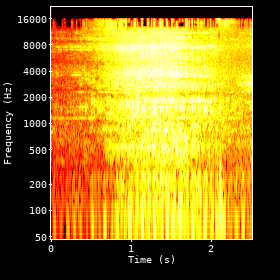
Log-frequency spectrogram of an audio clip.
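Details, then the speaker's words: Honda Vario 150 at idle: dull, regular knocking deep in the middle of the crankcase, sharpening as revs climb and clearest around 2000–2200 rpm. Suspected from oil starvation or incorrect reassembly of the oil pump path. Engine knock. "Intinya kita analis dulu untuk suaranya jenengan perhatikan ini rpn idle ada suara KK di bagian sini"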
